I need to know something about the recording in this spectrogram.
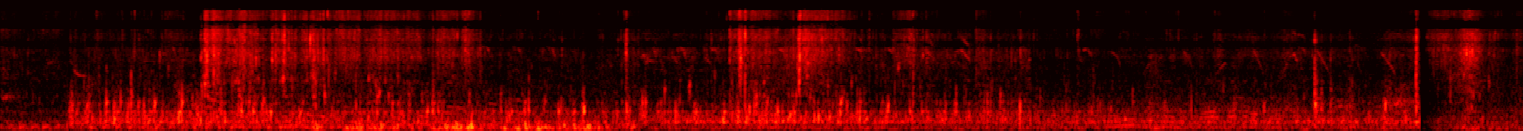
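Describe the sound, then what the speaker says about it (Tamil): Soaked rice pours into bubbling black chicken biryani gravy, a wet rushing and trickling with spattering bursts and boiling bubbles, at close range with a bird calling faintly in the background. "கிரேவி நல்லா கொதிச்சிருச்சு இப்போ வந்து ஊற வச்சிருக்கிற அரிசி எடுத்து நான் போட்டுக்கிறோம்"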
